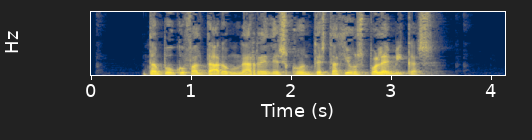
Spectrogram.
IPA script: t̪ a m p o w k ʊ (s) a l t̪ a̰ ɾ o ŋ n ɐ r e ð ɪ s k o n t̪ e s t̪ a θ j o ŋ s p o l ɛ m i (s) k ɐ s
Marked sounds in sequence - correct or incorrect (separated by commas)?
incorrect, incorrect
